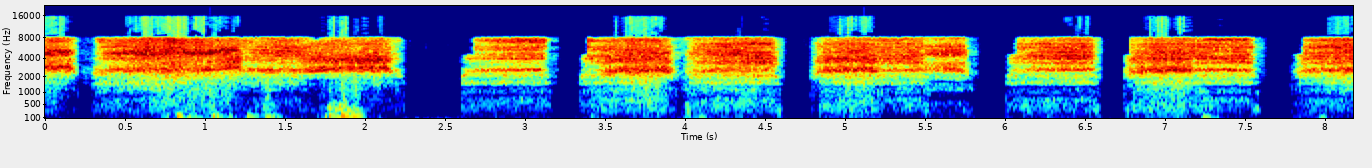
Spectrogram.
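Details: Owlet in an owl box after midnight on 27 March 2024, eating a vole brought by a parent; harsh, broad hissing screeches, one long burst then shorter ones about every 0.8 seconds, with soft thumps in the box.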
